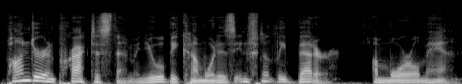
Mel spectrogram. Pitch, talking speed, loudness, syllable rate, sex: 105 Hz, 180 wpm, -19 LUFS, 6.2 syllables/s, male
